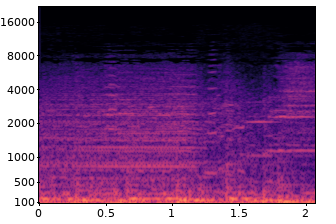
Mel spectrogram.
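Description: High school jazz big band playing live: sustained full-band chords over bass and drums.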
